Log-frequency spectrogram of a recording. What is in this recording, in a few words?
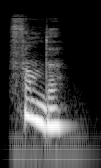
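"thunder", British English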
